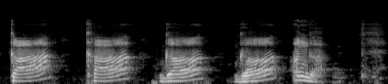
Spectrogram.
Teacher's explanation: इस कवर्ग का उच्चारण स्थान कंठ होता है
